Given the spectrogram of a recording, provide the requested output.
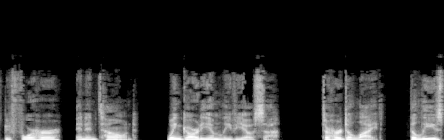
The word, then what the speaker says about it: Wingardium Leviosa: The incantation for the levitation charm is Wingardium Leviosa. Oh, relax now. The emphasis is on the second word.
